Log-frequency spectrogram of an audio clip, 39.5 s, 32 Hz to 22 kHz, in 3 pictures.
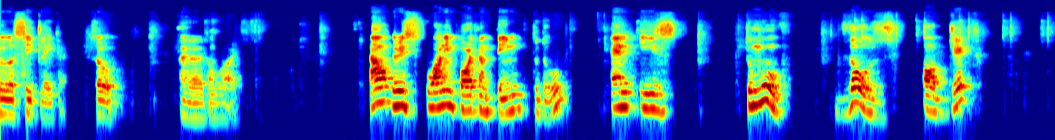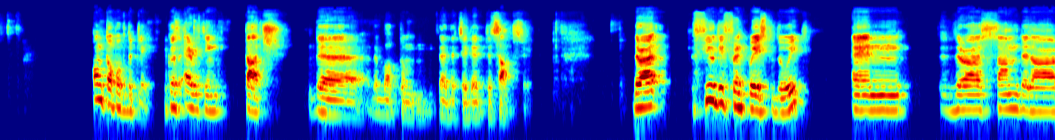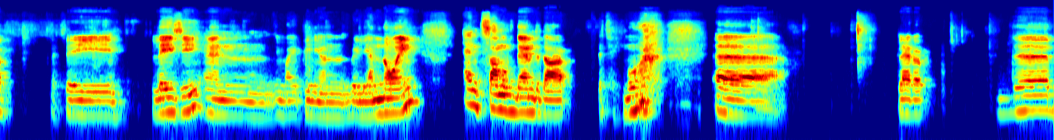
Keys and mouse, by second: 3.3 middle click, 5.2 middle click, 6.9-8.1 middle drag, 9.3 middle click, 10.9 click, 11.8 click, 12.3 click, 13.1 click, 15.4 click, 15.8 middle click, 20.0-20.7 middle drag, 36.3 middle click, 38.7 middle click.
